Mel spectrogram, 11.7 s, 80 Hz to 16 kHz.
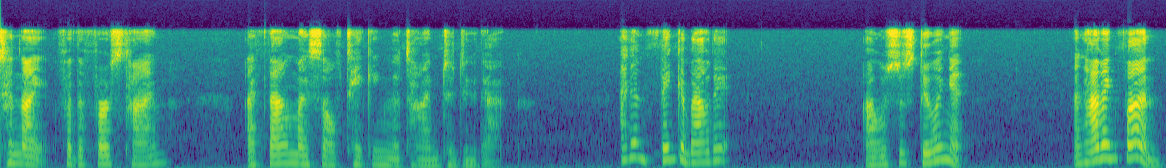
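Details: Flaccid dysarthria with hypernasality in myasthenia gravis in an adult woman with the disease since age 8, causing lifelong talking and swallowing problems; she speaks without her usual speech appliance.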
